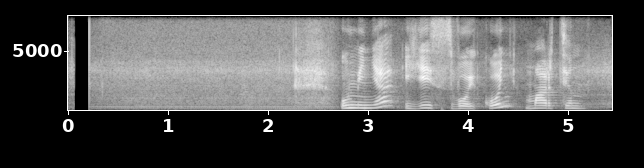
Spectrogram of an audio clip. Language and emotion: Russian, neutral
